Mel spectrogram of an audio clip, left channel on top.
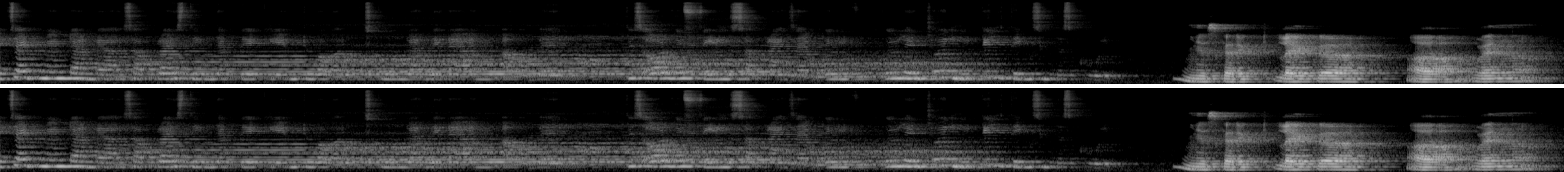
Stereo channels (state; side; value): identical; both; correlation 1.00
